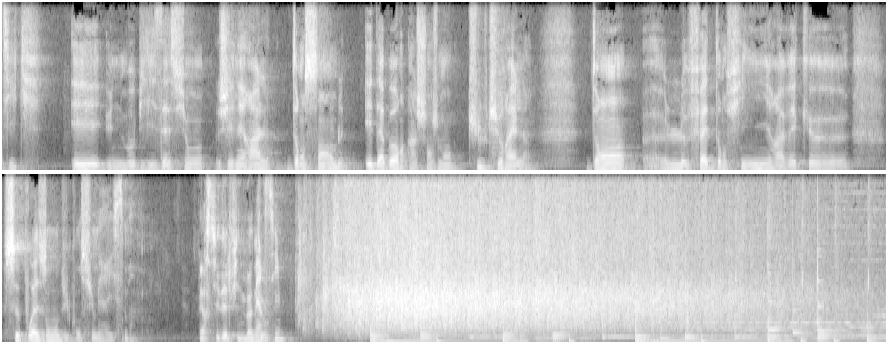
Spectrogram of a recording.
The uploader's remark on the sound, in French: Enregistrement en public de Chaleur humaine, le 21 novembre 2023 à Paris, à la Bibliothèque nationale de France. Merci à la BNF pour son accueil.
